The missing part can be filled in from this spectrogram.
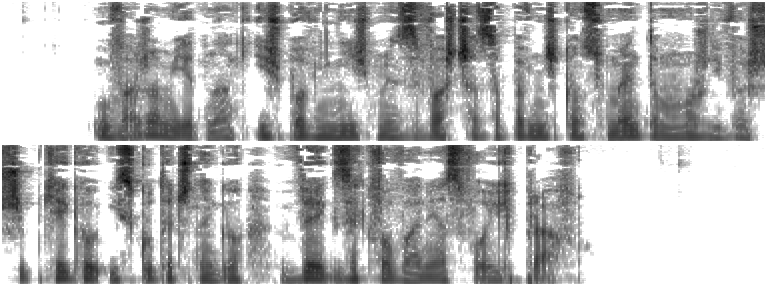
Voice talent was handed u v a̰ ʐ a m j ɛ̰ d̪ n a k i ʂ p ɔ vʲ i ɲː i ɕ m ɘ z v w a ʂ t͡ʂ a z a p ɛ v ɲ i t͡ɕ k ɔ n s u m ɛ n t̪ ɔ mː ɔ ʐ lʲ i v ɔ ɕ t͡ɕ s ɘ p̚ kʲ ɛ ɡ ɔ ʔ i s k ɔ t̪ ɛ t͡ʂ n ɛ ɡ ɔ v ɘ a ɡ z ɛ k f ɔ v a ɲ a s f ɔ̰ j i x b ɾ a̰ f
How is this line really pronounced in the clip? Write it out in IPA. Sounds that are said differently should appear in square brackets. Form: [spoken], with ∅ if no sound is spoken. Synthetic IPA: u v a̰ ʐ a m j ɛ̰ d̪ n a k i ʂ p ɔ vʲ i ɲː i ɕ m ɘ z v w a ʂ t͡ʂ a z a p ɛ v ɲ i t͡ɕ k ɔ n s u m ɛ n t̪ ɔ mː ɔ ʐ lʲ i v ɔ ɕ t͡ɕ [ʂ] ɘ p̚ kʲ ɛ ɡ ɔ ʔ i s k [u] t̪ ɛ t͡ʂ n ɛ ɡ ɔ v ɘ [ɛ] ɡ z ɛ k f ɔ v a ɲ a s f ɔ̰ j i x [p] ɾ a̰ f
